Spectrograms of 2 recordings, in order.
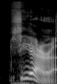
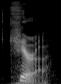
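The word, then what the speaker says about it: Ciara: a r a anyone reading that would say Sierra Siara Sierra Sara let's Call the Whole Thing Off yeah but it was actually pronounced Kira Kira and there were two Kira in the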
